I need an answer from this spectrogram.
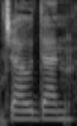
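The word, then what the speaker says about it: Zhao Dan (赵丹): Zhao Dan.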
